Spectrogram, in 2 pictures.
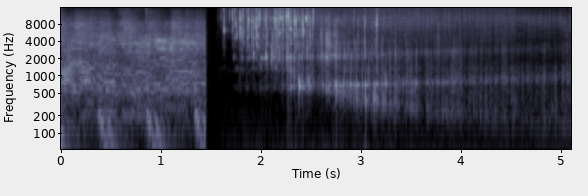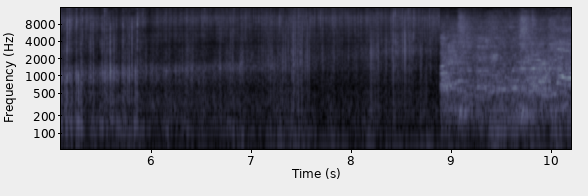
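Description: Music and market chatter cut off abruptly about a second and a half in. A liquid sound follows, pouring and fizzing, that fades away over several seconds. Music and voices come back near the end.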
